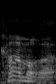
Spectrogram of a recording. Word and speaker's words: Kamala: the way it's pronounced kamala like as in communist just in case you need to remember that first syllable and also because the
